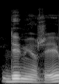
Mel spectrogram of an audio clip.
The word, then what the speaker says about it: Demurger: Demurger, oui, tout à fait. Demurger, c'est bien, ça se prononce.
